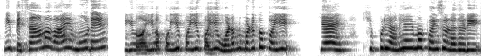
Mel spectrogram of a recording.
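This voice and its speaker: A woman voicing a sharp-tongued old village mother-in-law in a cartoon, with a Kanyakumari Tamil accent and a scolding manner. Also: very high voice, steady tone, moderate pace. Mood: protesting.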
